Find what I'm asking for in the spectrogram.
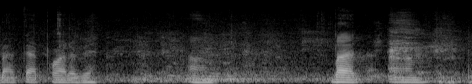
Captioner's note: laughter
